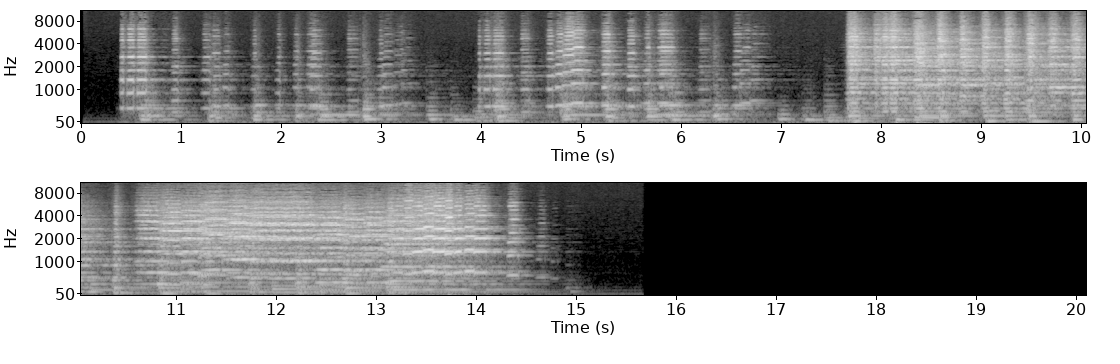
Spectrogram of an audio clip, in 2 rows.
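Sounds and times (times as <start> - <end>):
accordion playing tango: 0.4 - 15.0.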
